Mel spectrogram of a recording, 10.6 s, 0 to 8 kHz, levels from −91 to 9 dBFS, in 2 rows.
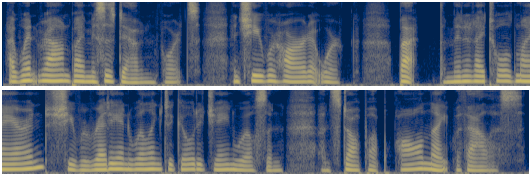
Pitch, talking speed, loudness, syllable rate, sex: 175 Hz, 205 wpm, -19 LUFS, 5.3 syllables/s, female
